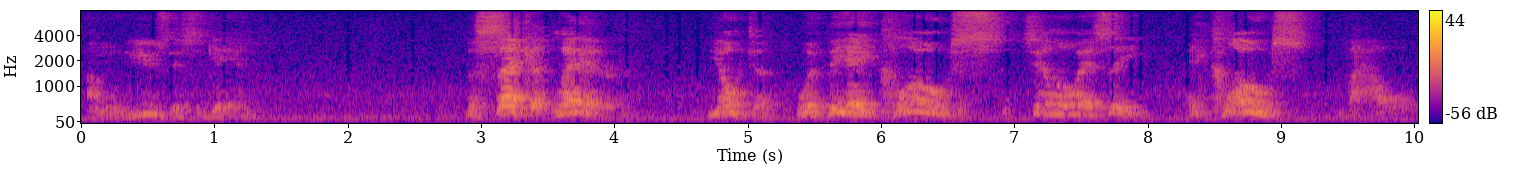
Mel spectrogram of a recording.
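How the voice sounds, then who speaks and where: A man teaching a beginners' Greek class in a classroom, drilling sounds slowly and deliberately with lots of repetition and a teasing sense of humor. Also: very high-pitched, huge pitch swings, far from the mic, a little hiss or hum. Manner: wry, teasing humor with students. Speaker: Bible college Greek teacher. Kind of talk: classroom lecture. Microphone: distant room mic. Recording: echoey classroom taped from afar.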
